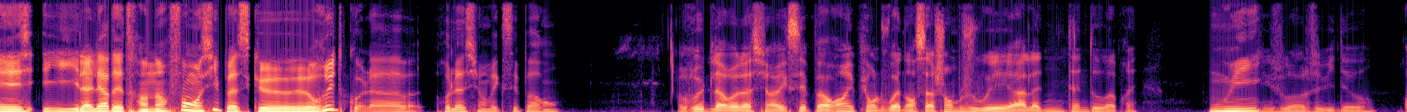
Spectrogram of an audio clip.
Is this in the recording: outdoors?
yes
